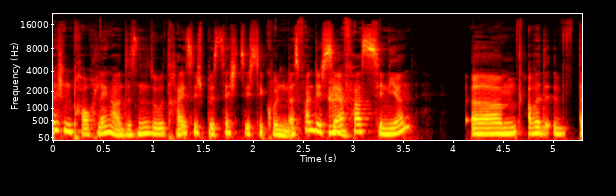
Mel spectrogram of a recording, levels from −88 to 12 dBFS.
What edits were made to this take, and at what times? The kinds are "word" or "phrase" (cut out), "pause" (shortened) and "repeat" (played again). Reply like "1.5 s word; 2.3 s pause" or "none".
none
